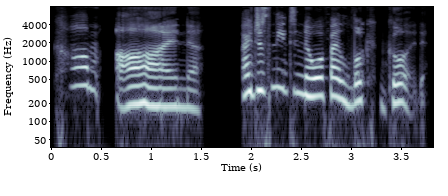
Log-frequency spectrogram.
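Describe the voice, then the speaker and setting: A woman's voice: fairly high pitch, big pitch swings, slow, no echo, studio quality. A woman voicing a vain, defensive teenage boy in an audiobook story, casual and exasperated in manner. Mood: self-conscious, teasing.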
